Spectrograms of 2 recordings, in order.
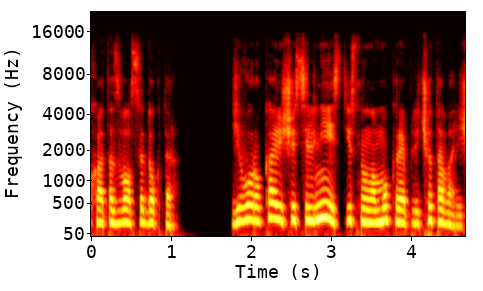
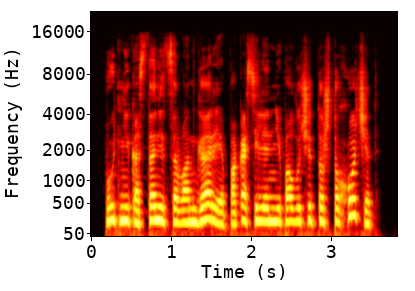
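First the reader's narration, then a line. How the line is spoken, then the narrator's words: Snorting. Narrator (Russian): фыркнул Торн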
